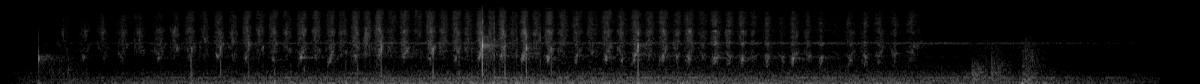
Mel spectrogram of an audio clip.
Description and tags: Rub Hands
I rub my hands together.
MTC500-M002-s13, rubbing, hands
